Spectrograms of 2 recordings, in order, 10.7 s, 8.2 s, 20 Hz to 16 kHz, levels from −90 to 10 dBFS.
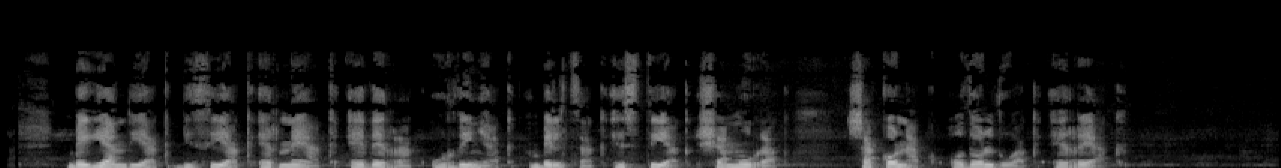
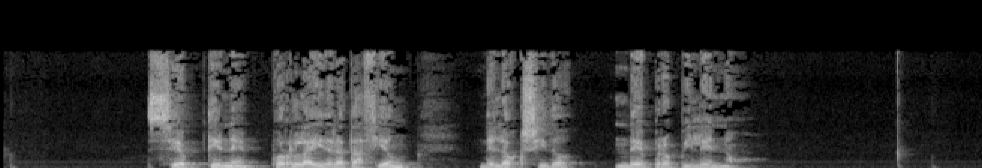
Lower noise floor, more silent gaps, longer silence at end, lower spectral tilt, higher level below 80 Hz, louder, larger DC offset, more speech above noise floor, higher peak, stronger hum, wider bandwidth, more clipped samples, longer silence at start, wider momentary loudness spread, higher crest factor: first, -69 dBFS vs -65 dBFS; neither; second, 1.35 s vs 1.95 s; first, -6 dB/octave vs -3.5 dB/octave; second, -76 dBFS vs -48 dBFS; second, -24 LUFS vs -16 LUFS; neither; second, 45 dB vs 49 dB; second, -6 dBFS vs 0 dBFS; neither; about the same, 11 kHz vs 11.5 kHz; neither; second, 0.6 s vs 1.25 s; second, 13 LU vs 19 LU; about the same, 20 dB vs 18 dB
